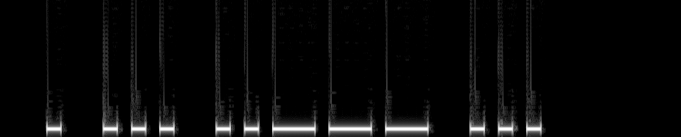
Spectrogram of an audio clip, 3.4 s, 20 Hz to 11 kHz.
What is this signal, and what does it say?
Morse code, heard as a keyed tone, about 17 wpm, 700 Hz. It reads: ES2S
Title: DXCC-100 Call Signs - 4 Characters - 17wpm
